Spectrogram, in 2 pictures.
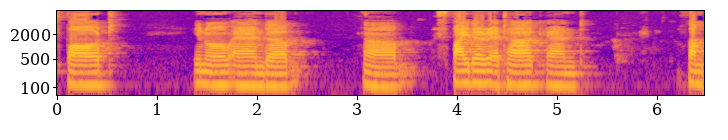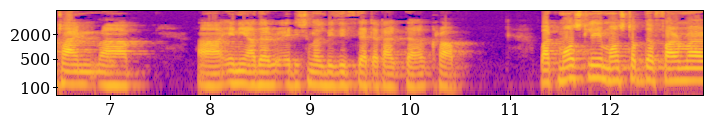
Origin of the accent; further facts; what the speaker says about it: Bangladesh; I am from Bangladesh and I have traveled across the country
